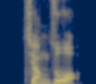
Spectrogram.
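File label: "jiang3 zuo4", Chinese; 汉语口语新时代-初级下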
